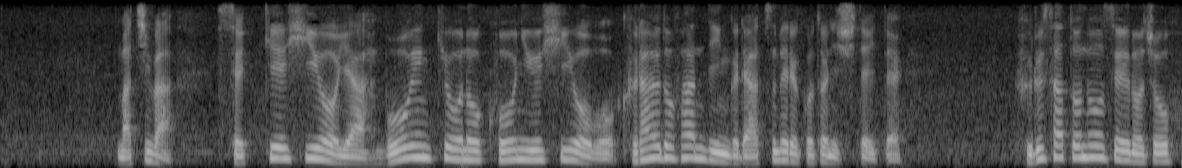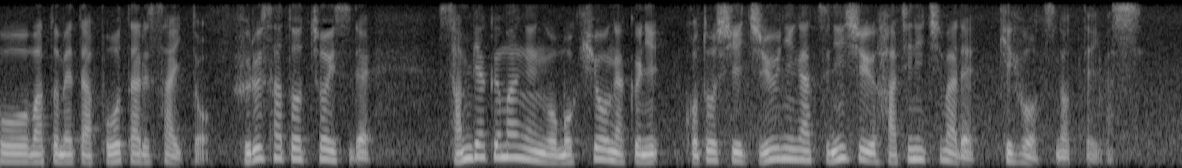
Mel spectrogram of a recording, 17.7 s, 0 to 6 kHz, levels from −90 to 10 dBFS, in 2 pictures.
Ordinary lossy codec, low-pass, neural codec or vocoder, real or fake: none; 5.4 kHz; none; real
